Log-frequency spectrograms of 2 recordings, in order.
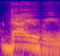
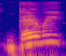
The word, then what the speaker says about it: dairy: so diary is that diary right diary Diary no no I think it's dairy or or dairy I Dairy Dair dairy dairy I always go confused with that word because it's Dairy yes it's a allergic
